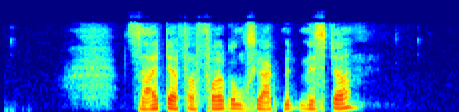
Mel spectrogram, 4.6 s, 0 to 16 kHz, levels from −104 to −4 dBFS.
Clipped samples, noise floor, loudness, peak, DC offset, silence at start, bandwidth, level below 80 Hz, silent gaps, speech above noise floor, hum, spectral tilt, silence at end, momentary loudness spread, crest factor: under 0.1%; -80 dBFS; -24 LUFS; -6 dBFS; under 0.1%; 0.85 s; 7.6 kHz; -64 dBFS; none; 56 dB; none; -5.5 dB/octave; 1.05 s; 12 LU; 22 dB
